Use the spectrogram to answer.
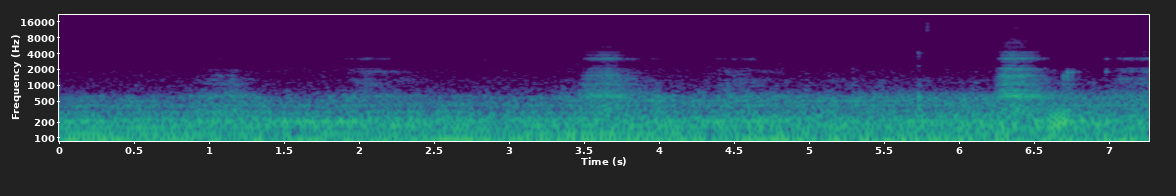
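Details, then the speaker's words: Adult with a cold, alone in a car parked in a parking lot with a runny nose: sharp indrawn breaths building to one forceful, messy sneeze over a low engine-like rumble; a cold sneeze. "especially since I turned the camera on this time like these sneezes have been like like rough as far as mess um"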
